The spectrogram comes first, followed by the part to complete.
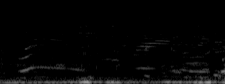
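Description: Faint voices over a steady low rumble of idling engines.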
